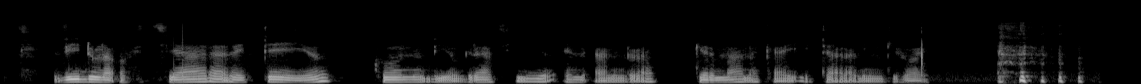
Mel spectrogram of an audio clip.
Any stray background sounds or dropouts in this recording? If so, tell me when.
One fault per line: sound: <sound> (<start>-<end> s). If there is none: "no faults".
sound: laugh (10.0-10.9 s)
